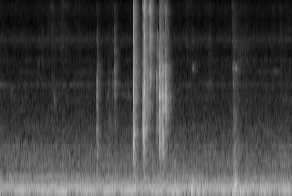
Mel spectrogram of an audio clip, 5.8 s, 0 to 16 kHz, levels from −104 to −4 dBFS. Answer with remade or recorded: recorded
